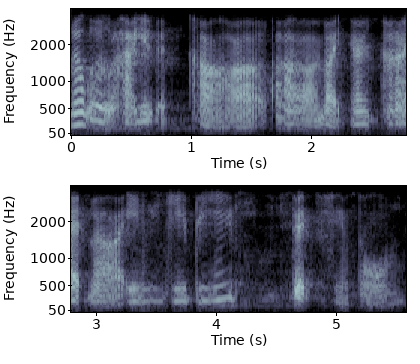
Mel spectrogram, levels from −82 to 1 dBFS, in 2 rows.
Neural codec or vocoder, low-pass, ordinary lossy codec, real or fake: autoencoder, 22.05 kHz, a latent of 192 numbers a frame, VITS, trained on one speaker; 3.6 kHz; Opus, 32 kbps; fake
